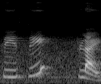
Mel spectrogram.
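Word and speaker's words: tsetse: जो टी होता है वो साइलेंट होता है, इसको पढ़ते हैं सी फ्लाई।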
